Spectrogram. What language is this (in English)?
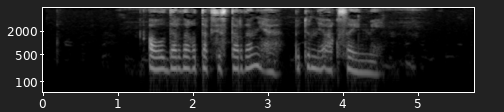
Bashkir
